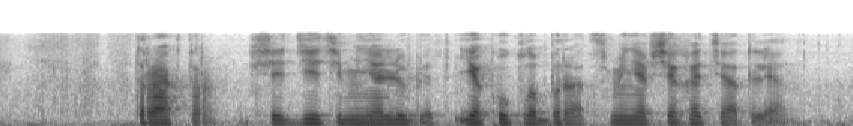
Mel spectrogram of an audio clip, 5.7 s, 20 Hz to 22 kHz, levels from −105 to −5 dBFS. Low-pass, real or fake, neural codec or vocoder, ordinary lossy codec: 7.2 kHz; real; none; none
